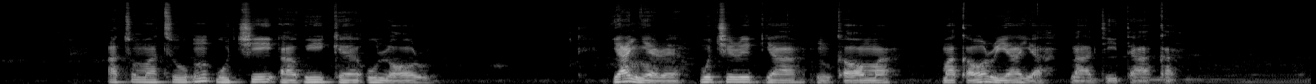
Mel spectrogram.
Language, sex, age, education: Igbo, male, 15-29, tertiary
